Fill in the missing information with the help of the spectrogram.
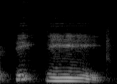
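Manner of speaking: टी, टी drawn out very slowly; slow demo. Shown as a demonstration. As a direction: stretch each टी out for the class. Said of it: "बड़ी मात्रा जो है". (टी, टी को बहुत धीरे बोलें)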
